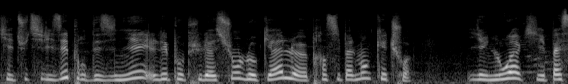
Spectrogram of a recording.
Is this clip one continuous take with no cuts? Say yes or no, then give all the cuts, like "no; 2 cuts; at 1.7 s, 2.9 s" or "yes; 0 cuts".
yes; 0 cuts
